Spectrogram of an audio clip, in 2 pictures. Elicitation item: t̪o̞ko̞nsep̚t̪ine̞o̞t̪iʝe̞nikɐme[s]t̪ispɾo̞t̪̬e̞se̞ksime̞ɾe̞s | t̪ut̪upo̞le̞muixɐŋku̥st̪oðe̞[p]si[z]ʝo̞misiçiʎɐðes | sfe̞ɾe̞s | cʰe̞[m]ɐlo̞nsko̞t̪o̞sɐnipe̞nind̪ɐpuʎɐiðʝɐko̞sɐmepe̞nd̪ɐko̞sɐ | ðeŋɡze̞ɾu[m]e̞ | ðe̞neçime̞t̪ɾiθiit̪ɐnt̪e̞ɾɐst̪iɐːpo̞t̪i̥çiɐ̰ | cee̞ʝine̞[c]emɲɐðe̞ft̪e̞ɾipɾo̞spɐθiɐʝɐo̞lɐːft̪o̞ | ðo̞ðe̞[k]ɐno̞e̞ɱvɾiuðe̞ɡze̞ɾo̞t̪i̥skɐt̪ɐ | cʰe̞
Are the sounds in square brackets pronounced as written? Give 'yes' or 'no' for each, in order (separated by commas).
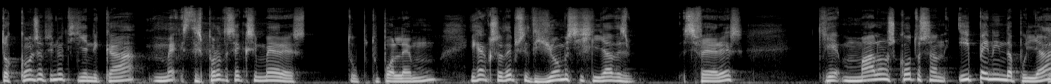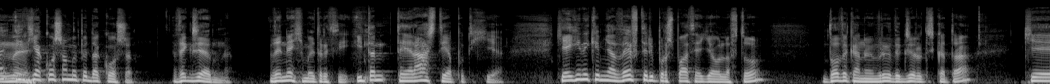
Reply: yes, yes, no, yes, no, yes, yes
